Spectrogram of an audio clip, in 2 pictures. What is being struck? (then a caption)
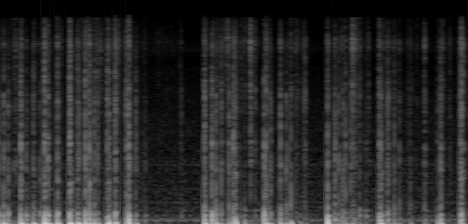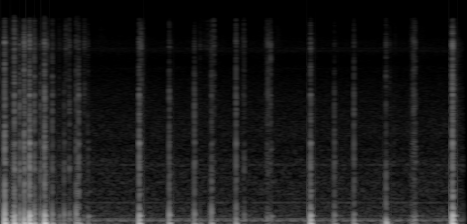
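Paper plate. Nails and fingertips tap along the rim and underside of a thin, empty, white disposable paper plate held in both hands. Quick, dry, low-heavy taps come in dense bursts for about five seconds, with a brief pause near the two-second mark. The taps then thin out into single, evenly spaced clicks that stop almost instantly.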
